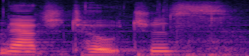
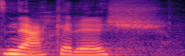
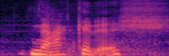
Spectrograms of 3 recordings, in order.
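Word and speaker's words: Natchitoches: you're not a local it's not Natchez its NACA desh by the way NACA desh it makes me very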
